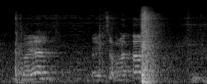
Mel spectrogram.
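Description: A basketball clangs off a metal rim.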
